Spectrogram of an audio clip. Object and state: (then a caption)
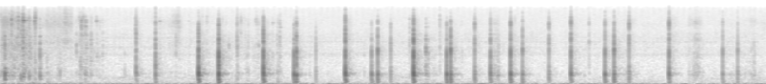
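Printed cardboard box tapped with fingernails. Long painted fingernails scratch and tap the glossy front of a flat, roughly square printed cardboard LEGO Wicked set box, held in both hands close to the microphone; the box is hollow and contains pieces. A quick, irregular series of sharp, dry clicks rises above a soft, crackly scratching, each tap dying away almost at once.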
